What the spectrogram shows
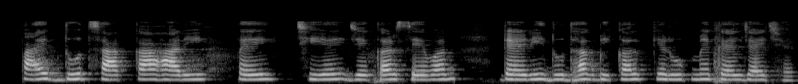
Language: Maithili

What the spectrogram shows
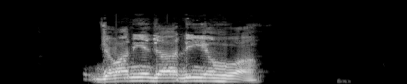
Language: Sindhi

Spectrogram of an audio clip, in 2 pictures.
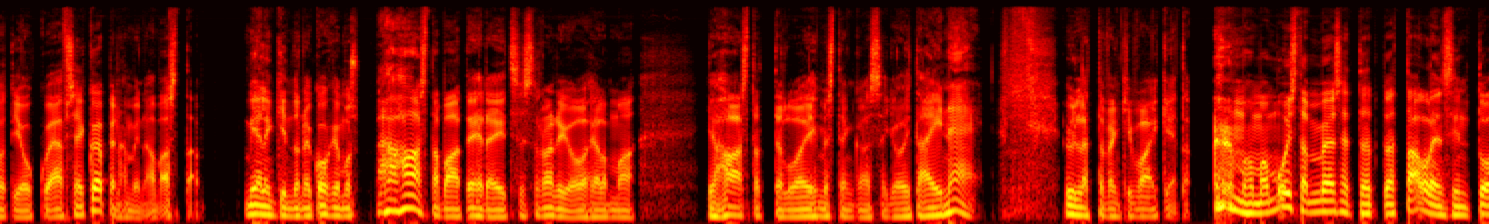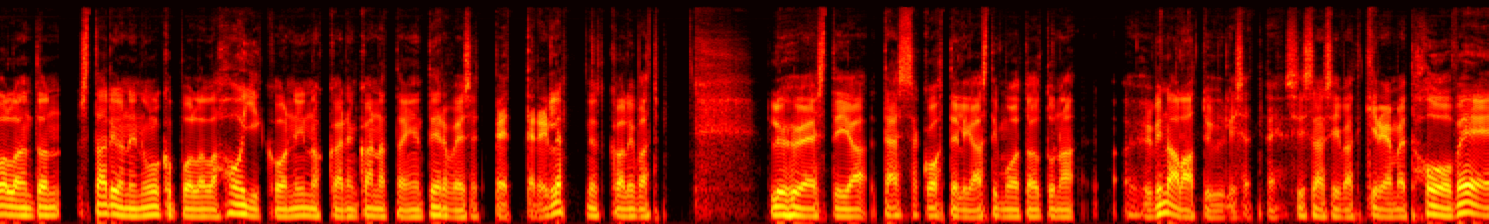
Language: Finnish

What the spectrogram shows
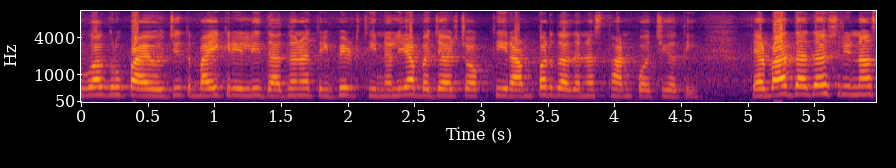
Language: Gujarati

